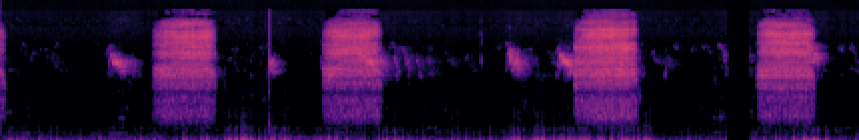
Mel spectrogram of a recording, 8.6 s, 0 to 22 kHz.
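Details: Barn owls at a nest webcam in Cabañeros National Park, Castilla-La Mancha, Spain, during the 2023 breeding season, raising young. Long harsh broadband hisses about every one and a half seconds, with short high chirps between them.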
